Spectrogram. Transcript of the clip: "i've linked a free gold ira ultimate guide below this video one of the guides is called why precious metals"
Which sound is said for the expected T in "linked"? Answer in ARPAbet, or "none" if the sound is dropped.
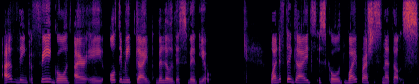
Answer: none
